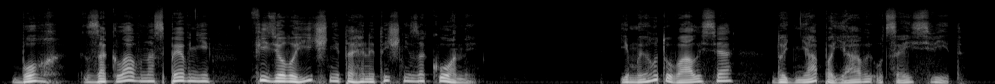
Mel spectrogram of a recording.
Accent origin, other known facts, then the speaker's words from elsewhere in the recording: Ostroh, Rivne Oblast, Ukraine; в моєму рідному Острозі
